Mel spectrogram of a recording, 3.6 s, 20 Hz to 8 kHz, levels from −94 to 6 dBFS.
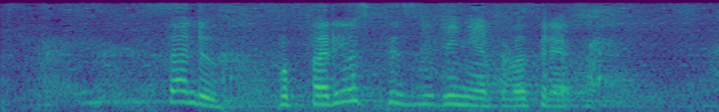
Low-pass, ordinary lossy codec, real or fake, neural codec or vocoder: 7.2 kHz; AAC, 48 kbps; fake; codec, 16 kHz, 1.1 kbps, Voila-Tokenizer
